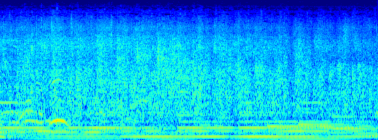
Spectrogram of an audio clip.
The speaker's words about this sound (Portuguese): Aplaude ele, aplaude.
